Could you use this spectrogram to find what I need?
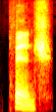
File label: "pinch", American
